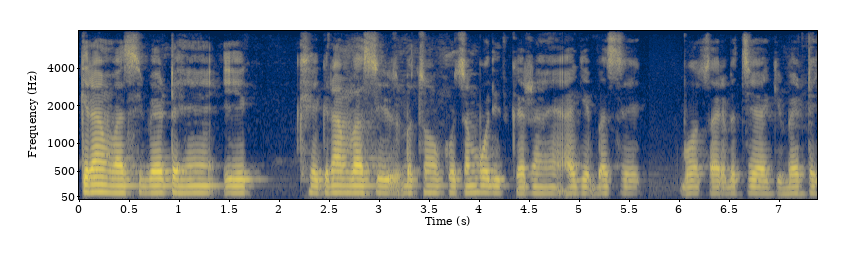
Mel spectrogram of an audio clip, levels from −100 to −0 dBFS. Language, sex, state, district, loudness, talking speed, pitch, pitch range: Hindi, male, Rajasthan, Barmer, -20 LUFS, 160 wpm, 120 Hz, 115-120 Hz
